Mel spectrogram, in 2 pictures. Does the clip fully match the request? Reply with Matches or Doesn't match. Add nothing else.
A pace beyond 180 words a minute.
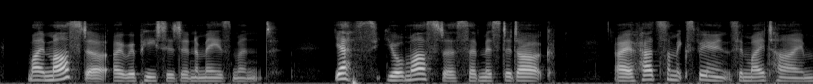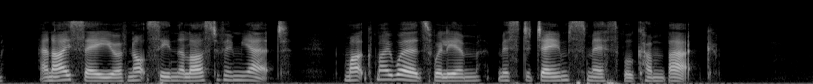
Doesn't match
